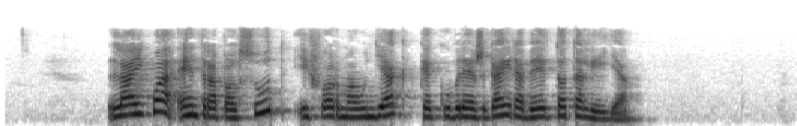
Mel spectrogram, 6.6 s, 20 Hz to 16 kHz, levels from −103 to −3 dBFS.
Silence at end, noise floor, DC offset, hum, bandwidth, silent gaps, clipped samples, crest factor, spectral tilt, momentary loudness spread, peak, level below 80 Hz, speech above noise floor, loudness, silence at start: 1.35 s; -74 dBFS; under 0.1%; none; 7.6 kHz; none; under 0.1%; 18 dB; -6.5 dB/octave; 8 LU; -2 dBFS; -62 dBFS; 57 dB; -18 LUFS; 0.9 s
